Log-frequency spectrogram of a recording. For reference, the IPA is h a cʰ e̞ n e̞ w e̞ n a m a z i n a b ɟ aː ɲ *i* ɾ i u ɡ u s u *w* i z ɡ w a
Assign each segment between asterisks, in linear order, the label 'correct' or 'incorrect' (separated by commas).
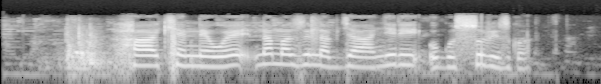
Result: correct, incorrect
